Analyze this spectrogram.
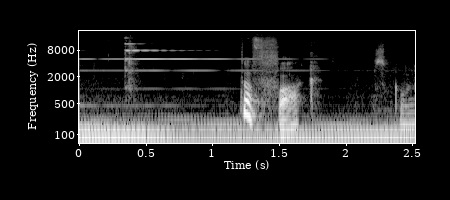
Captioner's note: bell ringing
